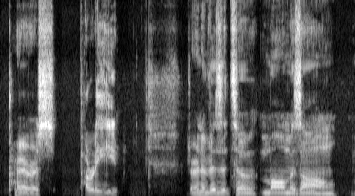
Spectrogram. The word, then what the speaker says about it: Malmaison: during a visit to Malmaison. Rhymes with Paul Mazan. During a visit to Malmaison, whilst Josephine was taking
